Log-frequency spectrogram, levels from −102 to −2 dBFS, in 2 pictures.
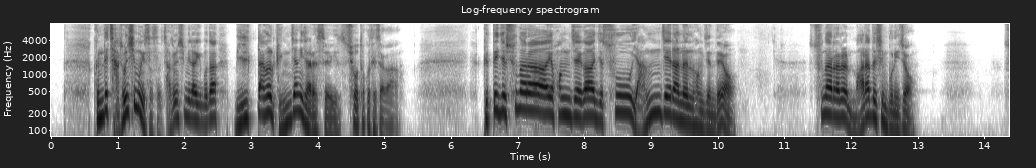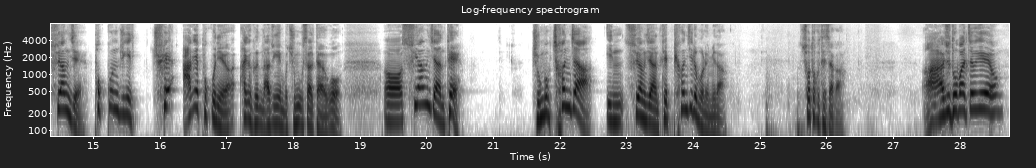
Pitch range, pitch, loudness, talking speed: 140-210 Hz, 175 Hz, -17 LUFS, 280 characters per minute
